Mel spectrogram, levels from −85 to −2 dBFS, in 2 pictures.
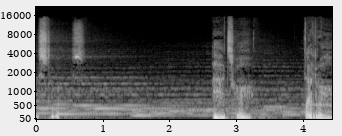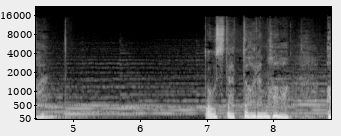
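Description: Nothing stood out on listening to this recording.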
